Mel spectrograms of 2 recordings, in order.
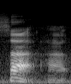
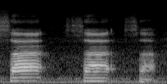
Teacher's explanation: Kalau huruf sa, ujung lidahnya bertumpu ke ujung gigi seri atas.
